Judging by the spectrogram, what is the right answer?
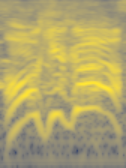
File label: pain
